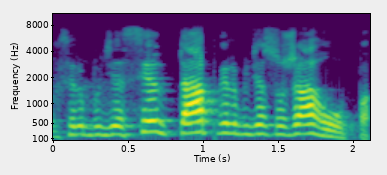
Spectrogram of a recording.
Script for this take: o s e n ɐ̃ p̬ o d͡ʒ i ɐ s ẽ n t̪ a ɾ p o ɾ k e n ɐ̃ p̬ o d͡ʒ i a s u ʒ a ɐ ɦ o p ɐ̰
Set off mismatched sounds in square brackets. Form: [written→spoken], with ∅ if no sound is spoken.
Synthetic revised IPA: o s e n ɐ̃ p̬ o d͡ʒ i ɐ s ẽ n t̪ a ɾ p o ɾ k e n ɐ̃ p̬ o d͡ʒ i [a→ɐ] s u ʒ a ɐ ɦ o p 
